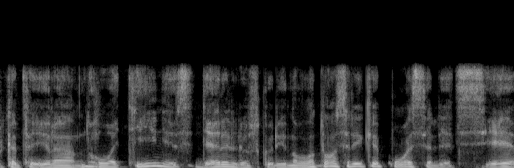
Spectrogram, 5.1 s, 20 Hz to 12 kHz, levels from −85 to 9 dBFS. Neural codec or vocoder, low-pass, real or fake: codec, 16 kHz, 16 kbps, FunCodec, trained on LibriTTS, 50 frames a second; 7.2 kHz; fake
